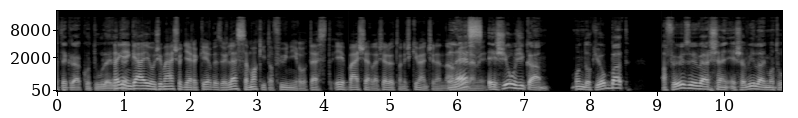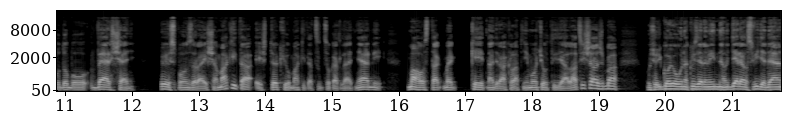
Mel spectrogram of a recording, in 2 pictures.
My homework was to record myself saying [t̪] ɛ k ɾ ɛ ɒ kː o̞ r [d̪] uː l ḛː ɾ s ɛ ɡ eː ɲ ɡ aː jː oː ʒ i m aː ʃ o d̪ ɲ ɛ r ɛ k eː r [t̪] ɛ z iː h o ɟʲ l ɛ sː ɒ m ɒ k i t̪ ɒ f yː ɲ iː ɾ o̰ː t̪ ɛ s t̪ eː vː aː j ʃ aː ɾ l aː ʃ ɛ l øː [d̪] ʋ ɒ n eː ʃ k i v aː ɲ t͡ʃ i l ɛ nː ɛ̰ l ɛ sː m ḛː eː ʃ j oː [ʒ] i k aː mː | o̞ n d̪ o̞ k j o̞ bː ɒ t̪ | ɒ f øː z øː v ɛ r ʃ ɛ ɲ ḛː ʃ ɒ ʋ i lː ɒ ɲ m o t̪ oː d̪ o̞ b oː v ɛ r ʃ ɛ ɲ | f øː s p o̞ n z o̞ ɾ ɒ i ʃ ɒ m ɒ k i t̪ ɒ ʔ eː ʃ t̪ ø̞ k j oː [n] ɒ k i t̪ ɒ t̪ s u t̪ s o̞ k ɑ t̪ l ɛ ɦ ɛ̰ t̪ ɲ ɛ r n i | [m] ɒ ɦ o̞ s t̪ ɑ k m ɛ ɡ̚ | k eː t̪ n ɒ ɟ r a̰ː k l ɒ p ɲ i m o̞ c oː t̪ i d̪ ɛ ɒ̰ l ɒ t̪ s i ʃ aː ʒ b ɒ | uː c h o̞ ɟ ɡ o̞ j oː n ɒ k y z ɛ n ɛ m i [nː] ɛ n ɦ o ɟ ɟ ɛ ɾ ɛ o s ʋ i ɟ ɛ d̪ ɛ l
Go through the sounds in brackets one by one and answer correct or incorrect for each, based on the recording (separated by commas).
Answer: correct, incorrect, incorrect, incorrect, correct, incorrect, correct, correct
